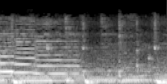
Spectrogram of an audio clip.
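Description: Instrumental music: a saxophone melody over a backing track with bass and plucked guitar. The melody's held notes end about two-thirds of a second in, leaving the guitar and bass accompaniment.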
